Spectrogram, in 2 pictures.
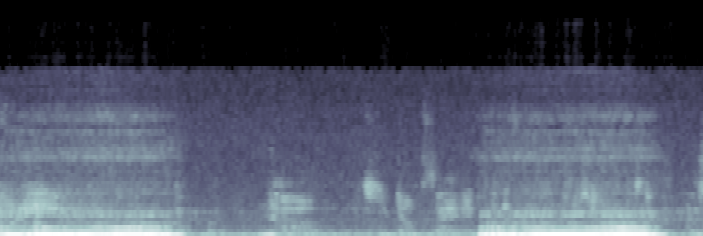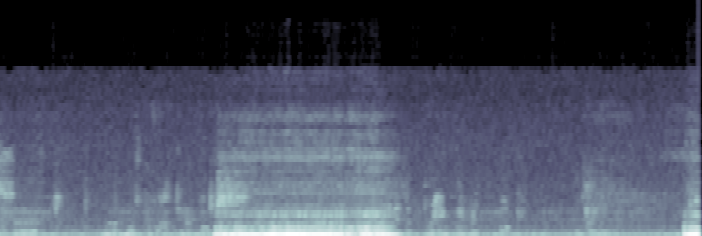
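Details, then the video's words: A dog sleeping through the night snores in a rhythm, giving three low, wavering, droning breaths of about two seconds each, spaced roughly four seconds apart, with quiet pauses in between. "Snoring all Night Long"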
